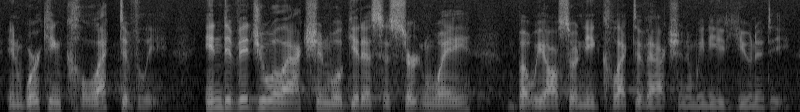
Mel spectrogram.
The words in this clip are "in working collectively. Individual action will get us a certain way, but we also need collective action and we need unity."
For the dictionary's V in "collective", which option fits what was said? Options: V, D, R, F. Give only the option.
V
